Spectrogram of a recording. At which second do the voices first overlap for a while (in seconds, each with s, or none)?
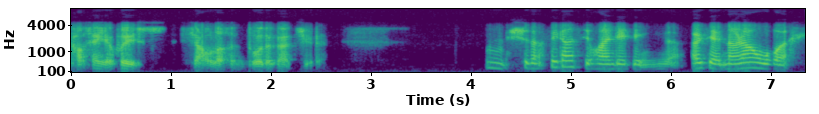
none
